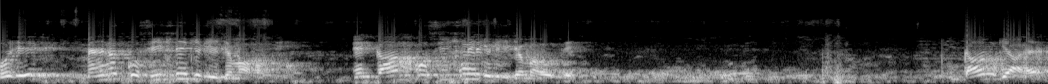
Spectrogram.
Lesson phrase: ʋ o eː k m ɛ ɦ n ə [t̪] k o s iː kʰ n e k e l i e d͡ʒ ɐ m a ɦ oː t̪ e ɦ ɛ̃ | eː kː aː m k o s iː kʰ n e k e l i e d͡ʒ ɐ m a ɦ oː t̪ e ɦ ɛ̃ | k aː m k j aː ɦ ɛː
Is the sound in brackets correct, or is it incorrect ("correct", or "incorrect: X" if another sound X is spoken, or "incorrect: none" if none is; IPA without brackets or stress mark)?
correct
